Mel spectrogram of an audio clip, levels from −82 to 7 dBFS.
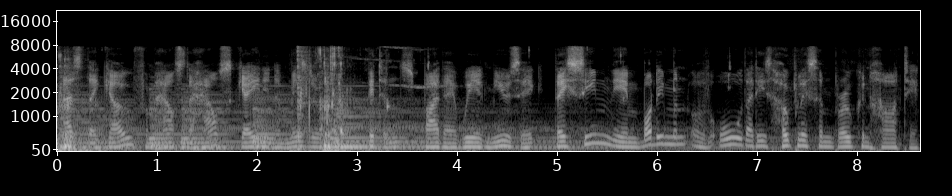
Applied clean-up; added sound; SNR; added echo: none; Piano + Drip; 2 dB; none.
